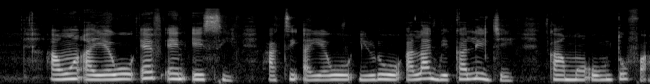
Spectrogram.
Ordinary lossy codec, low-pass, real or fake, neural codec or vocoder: none; 14.4 kHz; real; none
